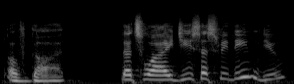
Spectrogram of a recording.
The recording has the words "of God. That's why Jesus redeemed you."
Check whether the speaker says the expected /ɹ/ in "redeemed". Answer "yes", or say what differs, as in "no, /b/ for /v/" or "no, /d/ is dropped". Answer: yes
